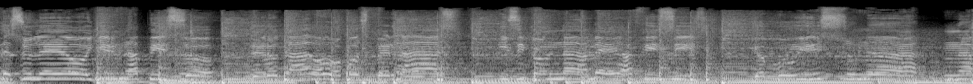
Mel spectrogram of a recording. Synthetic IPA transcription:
ðesuleoʝiɾnapisoðeɾot̪aðopospeɾðas | kisikoname | afisis | jopuis | una | na

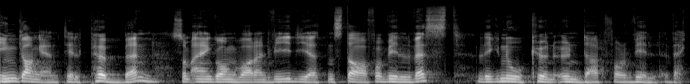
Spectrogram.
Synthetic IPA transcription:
ɪŋɡɑŋənt̪ʰɪlpʰœbənsɔmʔæɪnɡɔŋʋɑːɾæɪnʋiːd̪jɛt̪n̩sd̪ɑːfɔɾʋɪlʋɛst̪ | lɪɡnuːkʰʉnʉnd̪əɾfɔɾʋɪlʋɛk

